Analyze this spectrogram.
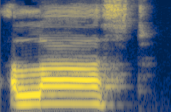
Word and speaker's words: last: जैसे LAST, ठीक है ना, यहाँ पे ए के बाद फिर से ST आ गया, लास्ट। अब जैसे BASK, ठीक है ना, बास्क, ए के बाद फिर से SK आया है।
